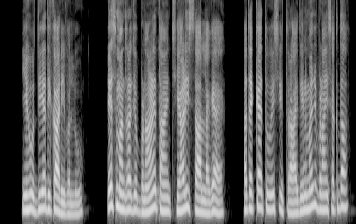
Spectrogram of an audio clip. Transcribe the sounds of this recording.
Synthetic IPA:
jɐɦuːd̪iɐd̪ʱɪkaːɾibɐlːu | eːsmɐ̃nd̪əɾad͡ʒobɐɽ̃aːɽ̃ɛt̪ãːjẽt͡ʃʰɪjaːɭiːsːaːlːɐɡɛ | ɐt̪̬ɛkɛːt̪ueːsjot̪ɾaːid̪ɪnmɐ̃nd͡ʒbɐɽ̃aːisɐkd̪aː

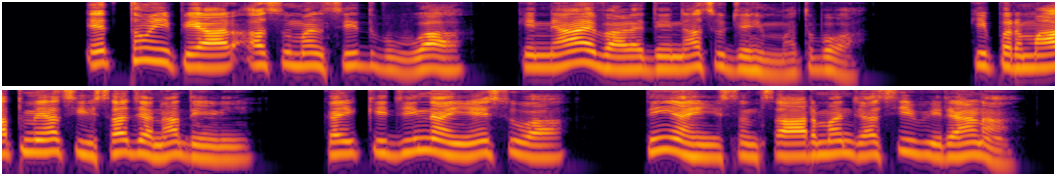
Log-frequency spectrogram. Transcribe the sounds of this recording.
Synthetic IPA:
eːt̪ʰːõipjaːɾɐsumɐ̃nd͡ʒsɪd̪bʱua | kinjaːeʋaːɭɛd̪ɪnɐsud͡ʒoɦɪ̃mːət̪bʱoːaː | kipɐɾmaːt̪mɛ̃ɐsijosɐd͡ʒanad̪eːɽ̃i | kɐoːkid͡ʒɪnãɦijiːsua | t̪ɪjãɦisɐ̃nsaːɾmɐ̃nd͡ʒɐsibʱiɾɛːɽ̃aː

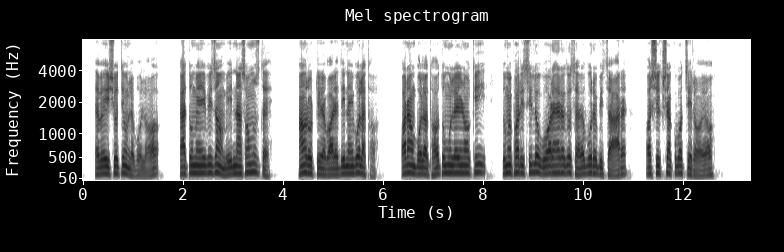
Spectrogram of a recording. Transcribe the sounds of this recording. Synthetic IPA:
t̪ɛːβɛjiːʃʊɛt̪ɪũlɛboːlɔ | kaːt̪ʊmɛibʱid͡zãːũbʱinasɔməd͡zd̪ɛ | ɦãːũɾoːʈiɾɛbaːɾɛd̪inaːĩboːlat̪ʰɔ̰ | pɐɾɦãːũboːlat̪ʰɔt̪ʊmũlɛɪɽ̃ɔki | t̪ʊmɛpʰɐɾisiloːɡuɔɾɦɛːɾɔd̪esaɾɛbʊɾɛbɪt͡saːɾ | ɔɾʃɪkʃakubɐːt͡siɾɔjɔ

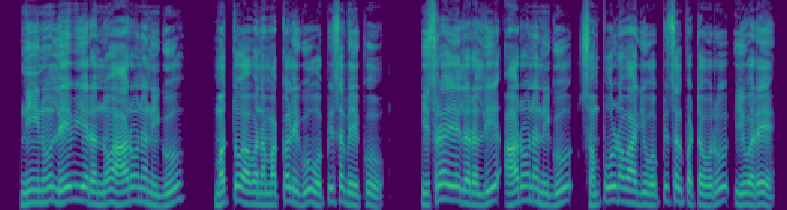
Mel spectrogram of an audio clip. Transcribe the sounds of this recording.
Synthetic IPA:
niːnule̞ːʋijɐɾɐnːuaːɾoːnɐniɡu | mɐt̪ːuɐʋɐnɐmɐkːɐɭiɡuopːisɐbe̞ːku | isɾaːjeːlɐɾɐlːiʔaːɾoːnɐniɡusɐmpuːɾɳɐʋaːɡiopːisɐlpɐʈːɐʋɐɾuiʋɐɾe̞

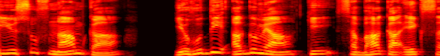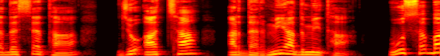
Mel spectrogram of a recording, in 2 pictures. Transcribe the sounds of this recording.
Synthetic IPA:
juːsʊpʰnaːmka | jɐɦuːd̪iʔɐɡʋjakisɐbʱakaʔeːksɐd̪əsjat̪ʰa | d͡ʒoʔaːtːʃʰa | ɐɾd̪ʱɐ̰ɾmiaːd̪mit̪ʰa̰ | ʋosɐbʱa

